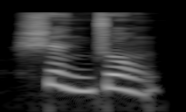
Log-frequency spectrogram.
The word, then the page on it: 慎重: shèn zhòng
